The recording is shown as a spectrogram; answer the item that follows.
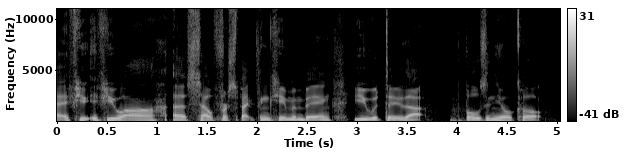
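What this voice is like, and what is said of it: Usual voice. Nothing is said of it.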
